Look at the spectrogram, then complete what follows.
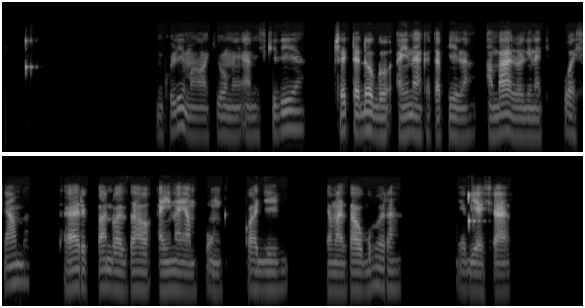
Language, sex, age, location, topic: Swahili, male, 25-35, Dar es Salaam, agriculture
